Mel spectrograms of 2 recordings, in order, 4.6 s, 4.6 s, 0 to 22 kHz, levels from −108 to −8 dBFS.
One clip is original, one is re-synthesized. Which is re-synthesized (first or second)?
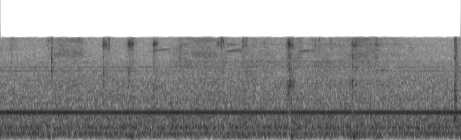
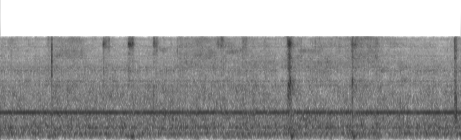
second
